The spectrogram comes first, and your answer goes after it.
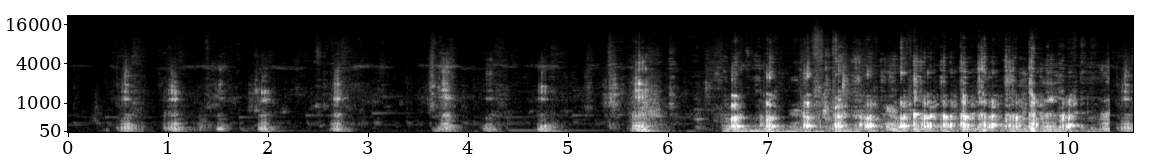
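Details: Pig grunting on a farm: short separate grunts at first, then a dense, noisy run of rapid grunts and squeals in the second half.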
